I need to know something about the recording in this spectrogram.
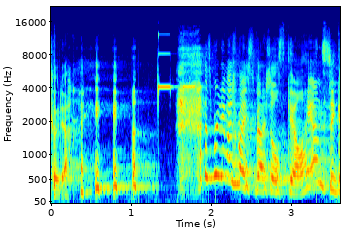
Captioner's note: timer beeps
